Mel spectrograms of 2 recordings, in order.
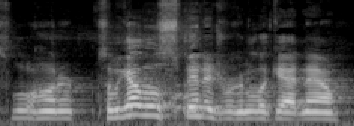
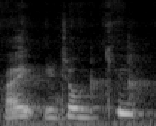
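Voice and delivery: soft cooing; 4 semitones higher, 8 dB quieter than usual. Real, not acted. Owner coos to his dog on stream, soft cooing. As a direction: coo it to the puppy.

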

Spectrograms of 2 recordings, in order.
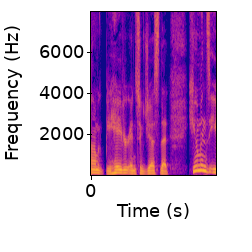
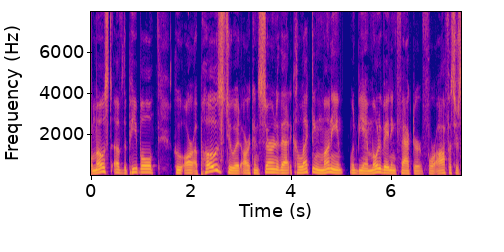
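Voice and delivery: ordinary talk

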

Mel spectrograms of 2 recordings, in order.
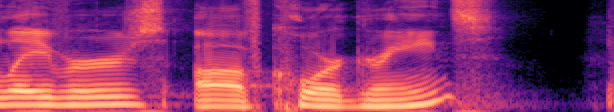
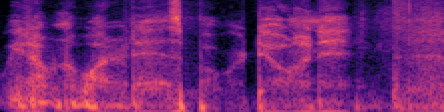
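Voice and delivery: hushed, conspiratorial whisper; secretive whisper; 18 dB quieter, faster than usual. Pretend. Co-host whispers about secret giveaways to viewers, secretive whisper.

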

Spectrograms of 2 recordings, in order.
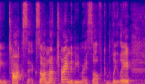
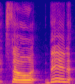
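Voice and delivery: laughing; 5 semitones higher, 6 dB louder than usual. Real, not acted. Talking through a laugh.

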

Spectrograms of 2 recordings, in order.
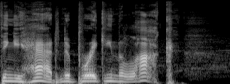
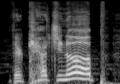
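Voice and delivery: high, loud urgent warning; alarmed warning; 10 semitones higher, 7 dB louder than usual. Acted. Ash looking back at charging warriors, alarmed warning. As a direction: warn them danger is closing in.

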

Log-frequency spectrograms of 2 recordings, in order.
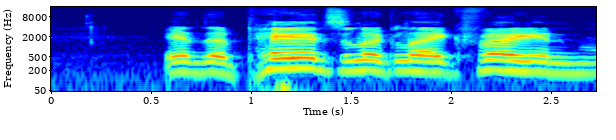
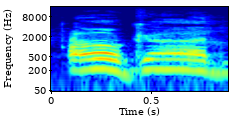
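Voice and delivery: usual speaking voice

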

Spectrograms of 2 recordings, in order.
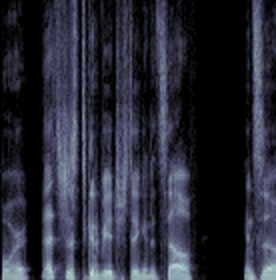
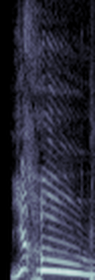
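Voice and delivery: very high, loud cartoon whoop; Charles Martinet's Mario; 8 dB louder than usual. Imitating a voice actor alone at his booth, high Mario whoop. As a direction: whoop it out in a high game-mascot falsetto. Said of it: "he would only use that voice".

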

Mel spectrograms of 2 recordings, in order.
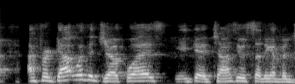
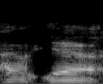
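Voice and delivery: sarcastic oh yeah; 7 semitones lower, 10 dB quieter than usual. Retold or imitated. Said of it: "I'm like".

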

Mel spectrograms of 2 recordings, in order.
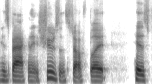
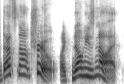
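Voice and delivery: higher, louder indignant protest; mock angry retort; 8 semitones higher, 4 dB louder than usual. Daughter snapping back at her mother from the kitchen, mock angry. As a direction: snap back in mock outrage. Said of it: "responds very angrily from the kitchen".

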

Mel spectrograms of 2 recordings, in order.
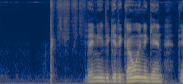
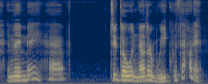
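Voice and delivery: ordinary talk, nothing marked

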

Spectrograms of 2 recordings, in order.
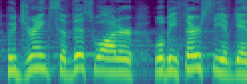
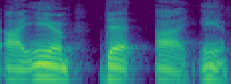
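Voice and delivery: much softer, lower and slow; hushed reverent repeat; 10 semitones lower, 10 dB quieter, slower than usual. Acted. Preacher repeating Jesus' words to the congregation, hushed and slow. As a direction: let it sink in, barely above a hush.

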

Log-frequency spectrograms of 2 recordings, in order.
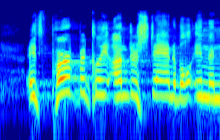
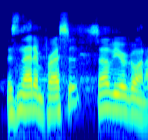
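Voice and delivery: ordinary talk, nothing marked

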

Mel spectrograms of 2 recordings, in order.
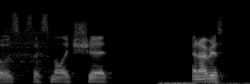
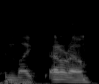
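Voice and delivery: ordinary talk

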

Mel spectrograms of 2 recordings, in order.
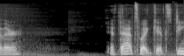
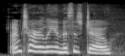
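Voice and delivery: much higher-pitched character voice; Charlie; 11 semitones higher than usual. A narrator's reading. Charlie introduces herself and Joe to Jimmy, high character voice. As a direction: lift the voice high for a friendly introduction.

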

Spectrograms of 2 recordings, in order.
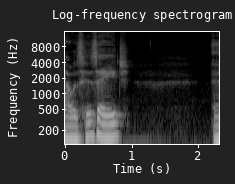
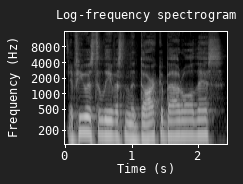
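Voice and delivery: ordinary delivery

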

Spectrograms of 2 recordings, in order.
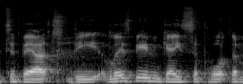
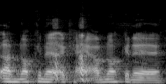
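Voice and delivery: ordinary delivery

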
